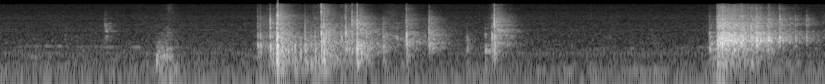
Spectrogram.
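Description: Plastic packaging crinkling as it is handled: a rustle of just under a second about a second in, a brief one midway, and another near the end.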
